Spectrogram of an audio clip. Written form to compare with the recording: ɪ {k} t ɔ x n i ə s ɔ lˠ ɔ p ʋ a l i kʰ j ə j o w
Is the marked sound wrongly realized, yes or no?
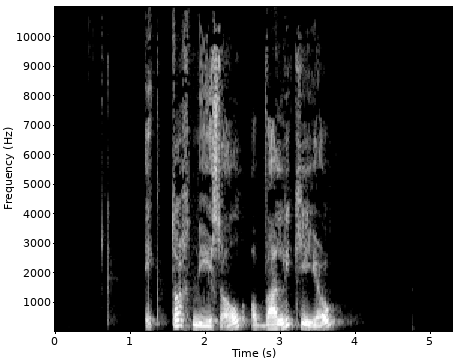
no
